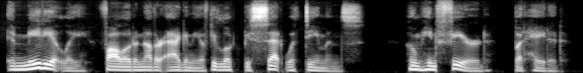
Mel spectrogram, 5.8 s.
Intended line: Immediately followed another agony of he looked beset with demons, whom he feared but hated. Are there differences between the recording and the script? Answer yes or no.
no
